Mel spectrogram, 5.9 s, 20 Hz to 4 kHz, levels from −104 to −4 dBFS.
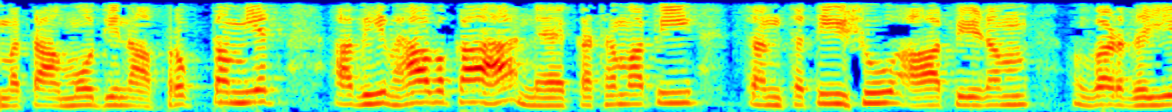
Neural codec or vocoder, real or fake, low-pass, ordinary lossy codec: none; real; 3.6 kHz; none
